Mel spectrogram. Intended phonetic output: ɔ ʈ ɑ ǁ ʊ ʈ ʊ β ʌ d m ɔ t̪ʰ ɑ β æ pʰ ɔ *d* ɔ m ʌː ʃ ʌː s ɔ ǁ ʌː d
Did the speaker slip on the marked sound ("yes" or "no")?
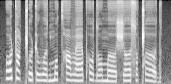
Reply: no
